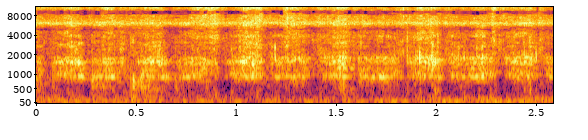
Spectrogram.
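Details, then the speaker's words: Original front strut removed from a BMW E93, worked by hand at max height: rhythmic soft hissing squish about twice a second; worn-out original shock absorber, being replaced. "That sounds terrible. It's still an original part."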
